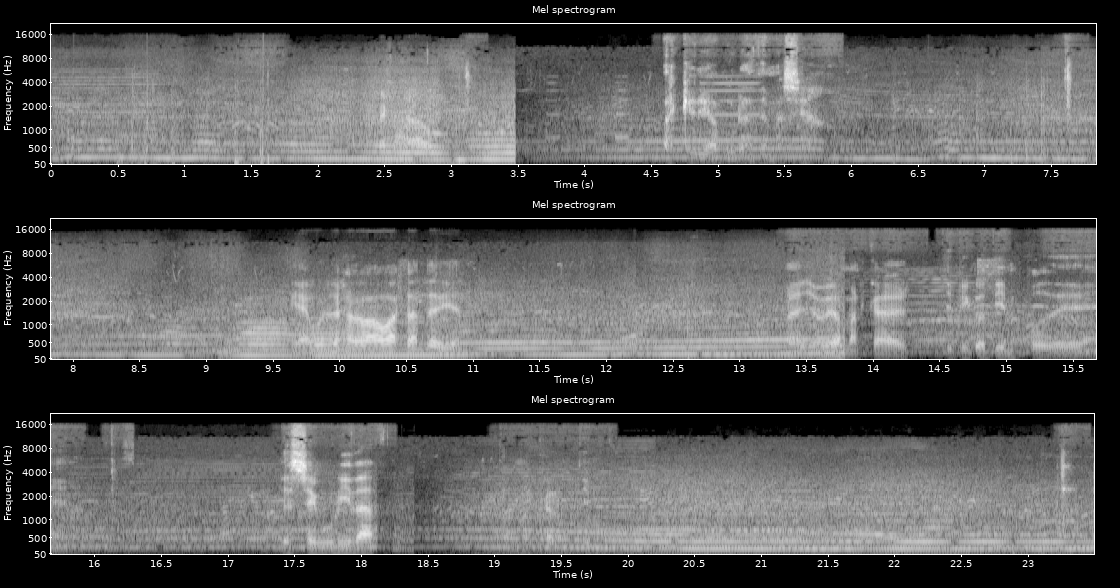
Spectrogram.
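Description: A race car engine roars steadily, its pitch rising and falling as it shifts gears.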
